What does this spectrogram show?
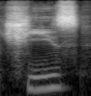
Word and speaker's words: cheese: Cheese salada, né? Só que a pronúncia correta é cheese.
